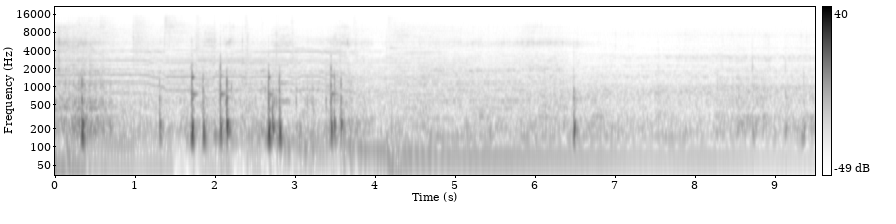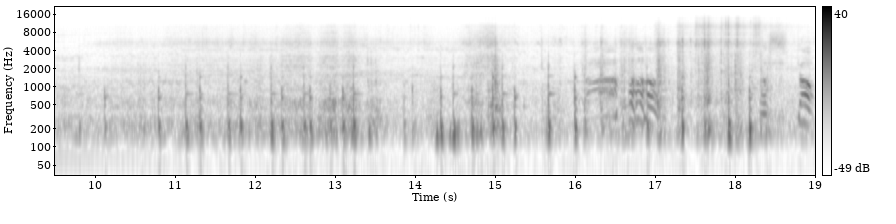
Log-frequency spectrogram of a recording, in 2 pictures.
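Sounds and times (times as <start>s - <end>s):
low steady rumble: 0.0s - 11.1s
small dry crunches and clicks: 8.5s - 18.6s.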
